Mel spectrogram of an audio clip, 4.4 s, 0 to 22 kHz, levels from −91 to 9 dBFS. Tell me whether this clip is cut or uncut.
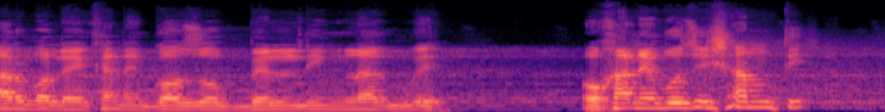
uncut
